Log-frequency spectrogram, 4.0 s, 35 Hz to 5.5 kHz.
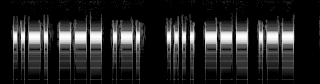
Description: Morse code, heard as a keyed tone, about 25 wpm, 600 Hz. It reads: FOR HOW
